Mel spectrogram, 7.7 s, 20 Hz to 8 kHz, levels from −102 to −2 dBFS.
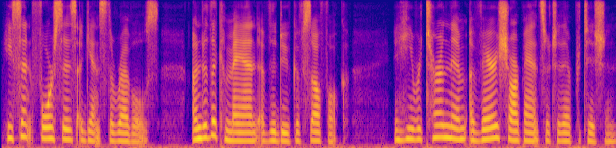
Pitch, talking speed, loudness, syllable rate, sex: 190 Hz, 195 wpm, -17 LUFS, 5.6 syllables/s, female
